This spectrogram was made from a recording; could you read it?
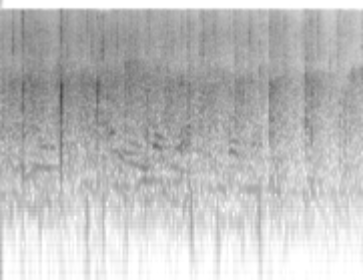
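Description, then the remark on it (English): Hands clap steadily in a fast, continuous patter of applause, moderately loud, with a murmur of voices underneath; a woman applauding the Lord, able to clap without pain after a prayer of deliverance. “grazie al Signore riesco ad applaudire e non sentire male.”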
